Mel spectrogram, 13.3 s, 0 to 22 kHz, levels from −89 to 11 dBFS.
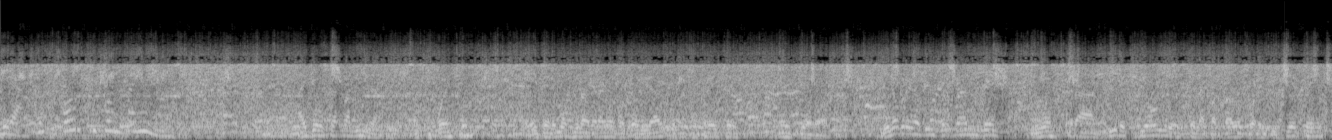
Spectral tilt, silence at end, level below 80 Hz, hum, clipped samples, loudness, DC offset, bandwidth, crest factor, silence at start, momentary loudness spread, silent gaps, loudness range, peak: -6 dB/octave; 0 s; -40 dBFS; none; under 0.1%; -11 LUFS; under 0.1%; 8 kHz; 12 dB; 0 s; 1 LU; none; 0 LU; 0 dBFS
